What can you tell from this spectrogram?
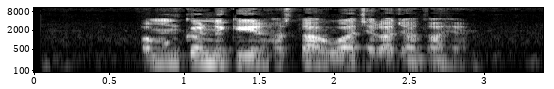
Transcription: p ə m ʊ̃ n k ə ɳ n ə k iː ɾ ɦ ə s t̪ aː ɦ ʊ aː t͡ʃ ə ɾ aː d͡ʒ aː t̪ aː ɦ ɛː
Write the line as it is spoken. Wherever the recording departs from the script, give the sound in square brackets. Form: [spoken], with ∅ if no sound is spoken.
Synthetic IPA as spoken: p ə m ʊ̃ [ŋ] k ə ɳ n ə k iː ɾ ɦ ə s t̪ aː ɦ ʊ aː t͡ʃ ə [l] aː d͡ʒ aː t̪ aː ɦ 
